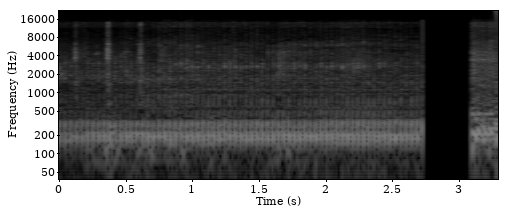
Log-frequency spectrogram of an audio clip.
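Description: A parked motorcycle's engine idling steadily with a rapid even putter, then cutting out briefly before running again, close and fairly loud.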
